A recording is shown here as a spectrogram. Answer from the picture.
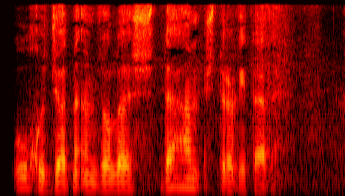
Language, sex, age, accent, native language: Uzbek, male, 18-24, Samarqand, Uzbek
